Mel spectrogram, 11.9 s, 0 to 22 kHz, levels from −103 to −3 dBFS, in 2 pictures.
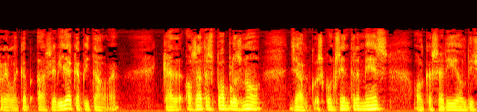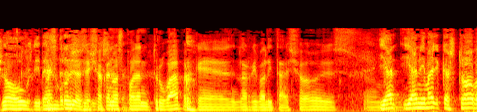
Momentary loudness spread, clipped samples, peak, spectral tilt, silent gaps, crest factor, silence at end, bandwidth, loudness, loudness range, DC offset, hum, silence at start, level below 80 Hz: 12 LU; under 0.1%; -8 dBFS; -6 dB/octave; none; 16 dB; 0 s; 8 kHz; -22 LUFS; 4 LU; under 0.1%; none; 0 s; -46 dBFS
